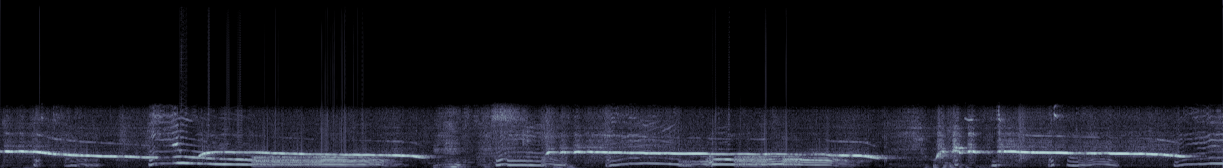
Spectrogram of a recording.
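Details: Rottweiler howling mournfully: long drawn tones sliding slowly downward, broken by wavering higher wails and short yelping rises, nearly continuous over twelve seconds; a person seems to join in with howl-like sounds alongside the dog.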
